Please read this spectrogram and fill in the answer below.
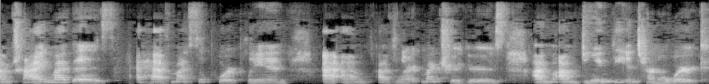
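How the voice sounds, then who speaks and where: Over noticeable background noise, a woman with a very deep, low voice speaks at a fairly slow pace with ordinary pitch variation. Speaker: psychologist and podcast host. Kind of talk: podcast conversation. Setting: virtual book tour conversation.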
